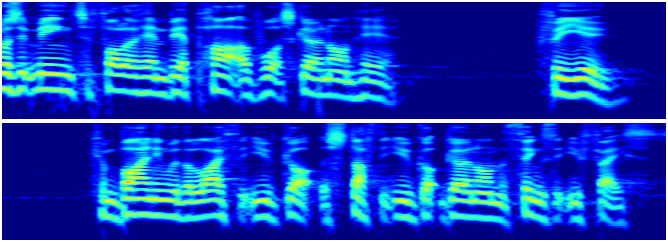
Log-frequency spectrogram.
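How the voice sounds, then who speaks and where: A man's fairly high-pitched, ordinary speaking voice at a fairly quick pace, with ordinary pitch variation, on a very clean recording against a silent background. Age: 40s. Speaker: pastor. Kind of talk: sermon.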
